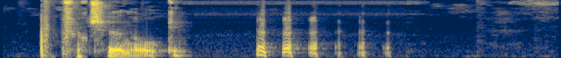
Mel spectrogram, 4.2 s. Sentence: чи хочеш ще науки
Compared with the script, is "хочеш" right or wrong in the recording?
wrong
